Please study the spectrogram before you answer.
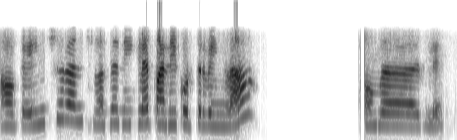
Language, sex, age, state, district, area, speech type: Tamil, female, 30-45, Tamil Nadu, Tiruvallur, urban, conversation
